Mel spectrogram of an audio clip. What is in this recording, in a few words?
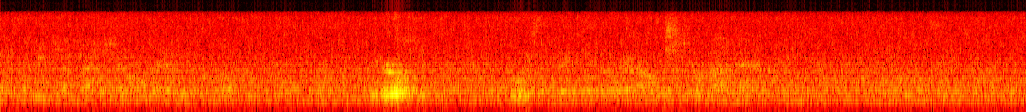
Unexplained Male Voice (Hey girls) Amplified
